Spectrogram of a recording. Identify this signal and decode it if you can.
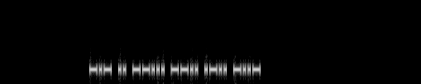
Morse code, heard as a keyed tone, about 47 wpm, 700 Hz. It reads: KI7ZLX
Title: USA Call Signs - 6 Characters - Repeated 2x - 50wpm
